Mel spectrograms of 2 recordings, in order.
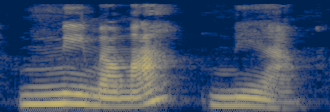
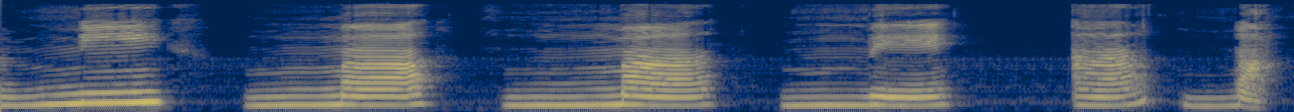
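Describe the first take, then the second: First: The words flow together smoothly with natural intonation. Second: Each syllable is said separately with pauses between. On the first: The reader reads fluently. The speaker calls it right. "esos tonos, esas inflexiones" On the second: The reader is still decoding syllable by syllable. The speaker calls it wrong. "No es la lectura este, cancaneada que decíamos"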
